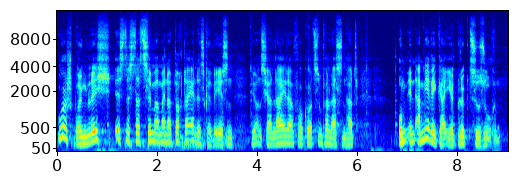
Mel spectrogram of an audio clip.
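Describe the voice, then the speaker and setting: A man's voice: mid-range voice, animated, moderate pace, vocal fry. A man playing an evasive, overly cordial middle-aged master of a house in a German radio drama, wordy, hesitant and patronizing. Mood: affable, wordy.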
